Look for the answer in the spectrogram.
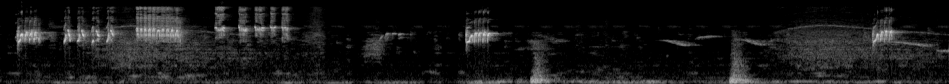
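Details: Long-tailed shrike toet toet lure song used to attract other shrikes: clusters of harsh rasping high notes and chatter, a few thin whistled slurs, and two brief low knocks in the background.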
